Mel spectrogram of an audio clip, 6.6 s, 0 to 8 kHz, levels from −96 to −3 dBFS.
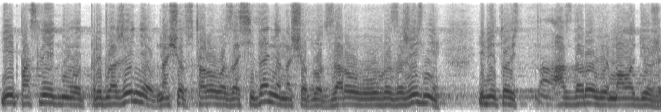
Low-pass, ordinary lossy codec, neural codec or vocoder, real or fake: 7.2 kHz; none; none; real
